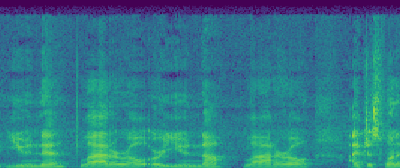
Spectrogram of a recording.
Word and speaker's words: unilateral: You're always going to have the stress on the lad syllable, the la, unilateral, bilateral, trilateral.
